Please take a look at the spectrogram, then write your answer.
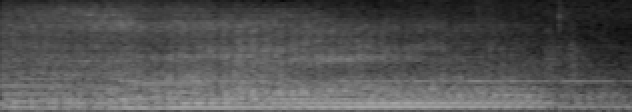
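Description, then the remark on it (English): A truck loaded with full-grown chickens drones steadily with a low, humming rumble as it is driven away from a farm, then drops off slightly near the end as it pulls away. No one speaks. “So I help my father pack the birds back onto the crates, and the red-bearded man returns to our farm, and we load the birds, full grown now, into his truck. The man drives away.”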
